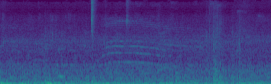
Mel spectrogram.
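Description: Steady low rumble of a moving Indian Railways express train, heard from inside the passenger coach, with faint voices in the background and a couple of sharp clicks.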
